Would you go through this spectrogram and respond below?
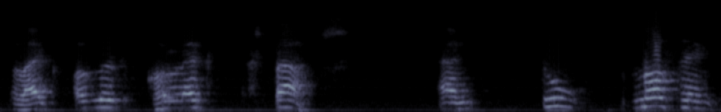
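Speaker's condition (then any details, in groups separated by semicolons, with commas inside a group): ALS, primary lateral sclerosis, PLS; least progressive form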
